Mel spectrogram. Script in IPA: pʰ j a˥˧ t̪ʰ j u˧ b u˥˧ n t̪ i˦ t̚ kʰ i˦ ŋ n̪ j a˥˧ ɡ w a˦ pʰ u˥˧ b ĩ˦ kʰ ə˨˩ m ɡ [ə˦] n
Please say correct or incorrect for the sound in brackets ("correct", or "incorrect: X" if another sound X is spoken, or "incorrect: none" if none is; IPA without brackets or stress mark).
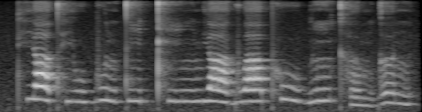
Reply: incorrect: ə˥˧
